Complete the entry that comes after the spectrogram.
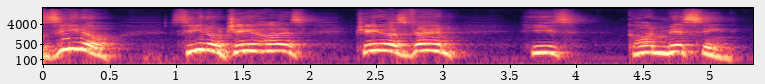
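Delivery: high, loud, frantic cry for Zeno; dreaming girl shouting to a friend; desperate calling. Acted. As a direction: shout the news out in panic. [name] calls out in dream.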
